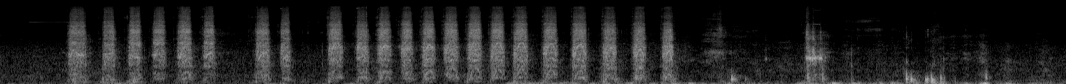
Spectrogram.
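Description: Ryobi 18V cordless drill driving a screw into a metal antenna mount base, in a fast even run of short bursts, about four a second, that stops about seven seconds in. A few separate knocks follow near the end as the drill is set down.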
